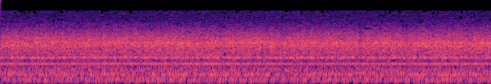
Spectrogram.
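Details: Propeller model in a water tunnel at constant RPM and low ambient pressure: steady hiss and crackle over a constant tone, from cavitation on the blade faces and in the tip vortices. Raising the pressure suppresses it.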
